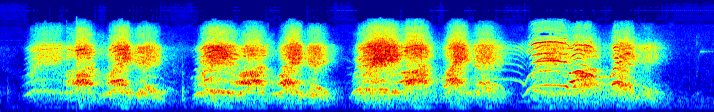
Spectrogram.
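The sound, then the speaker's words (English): A large crowd of pupils chants together outside a school entrance in four loud, rhythmic bursts, each a few beats long with brief pauses between, voices shouting in unison. “He passes through waiting teachers and staff as he heads for the school entrance and the crowds of chanting pupils outside.”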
